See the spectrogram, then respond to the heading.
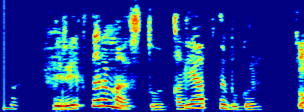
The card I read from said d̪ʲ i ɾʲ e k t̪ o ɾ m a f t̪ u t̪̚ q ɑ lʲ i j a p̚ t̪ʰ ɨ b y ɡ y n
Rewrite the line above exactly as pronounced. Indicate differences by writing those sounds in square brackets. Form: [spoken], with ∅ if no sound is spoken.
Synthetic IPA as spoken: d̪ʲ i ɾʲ e k t̪ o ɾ m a [s] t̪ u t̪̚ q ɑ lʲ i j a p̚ [t̪] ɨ b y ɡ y n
